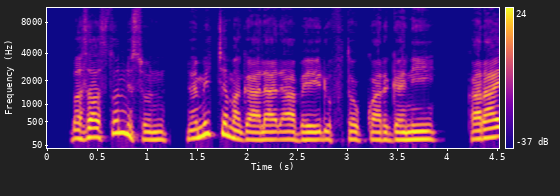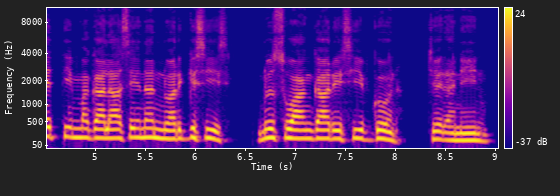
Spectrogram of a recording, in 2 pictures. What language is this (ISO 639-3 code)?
orm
